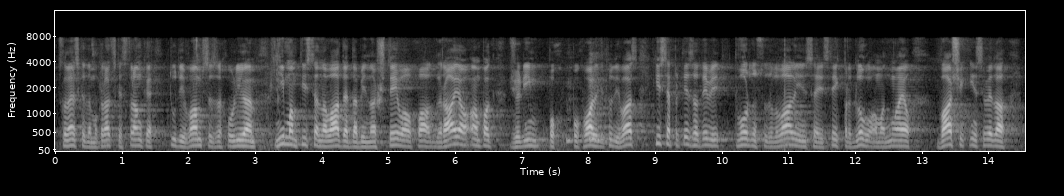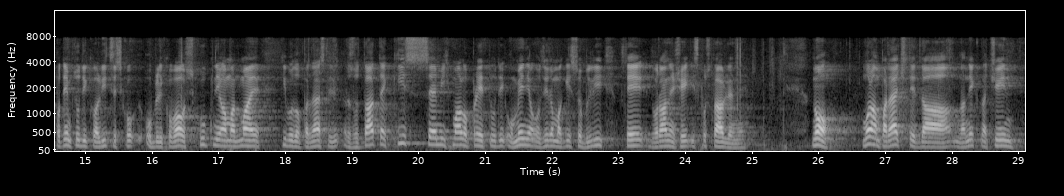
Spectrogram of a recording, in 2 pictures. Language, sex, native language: Slovenian, male, Slovenian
